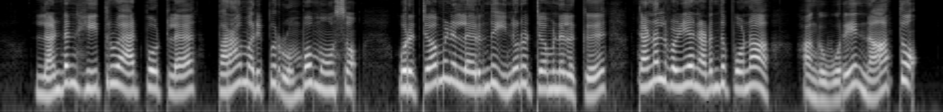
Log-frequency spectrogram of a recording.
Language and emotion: Tamil, disgusted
